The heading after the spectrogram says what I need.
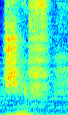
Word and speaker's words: GIF: Yeah, it's pronounced GIF.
